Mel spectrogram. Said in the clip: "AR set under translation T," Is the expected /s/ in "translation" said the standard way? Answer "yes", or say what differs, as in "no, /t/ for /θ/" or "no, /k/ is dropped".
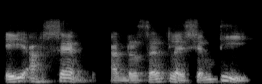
no, /s/ is dropped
